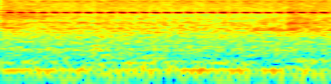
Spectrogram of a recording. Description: Some Scion FRS vehicles may exhibit a high pitch chirp or squeak noise from the High Pressure Fuel Pump Assembly when the engine is fully warmed up and idling.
